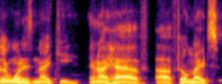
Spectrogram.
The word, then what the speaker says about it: Nike: So I thought Nike was really cool. It's also two syllables, Nike, and in Latin America.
